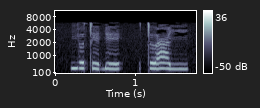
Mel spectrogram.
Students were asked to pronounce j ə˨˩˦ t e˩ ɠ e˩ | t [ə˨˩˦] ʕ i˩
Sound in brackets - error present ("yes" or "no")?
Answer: no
